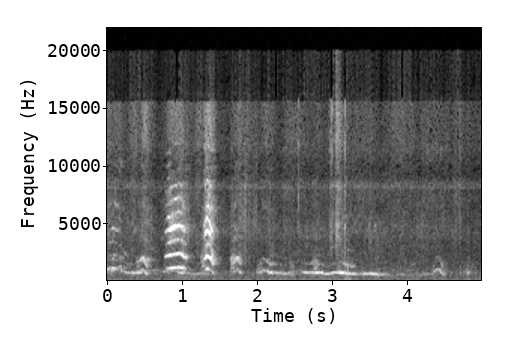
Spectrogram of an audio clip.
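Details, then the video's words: Two-week-old puppies nursing indoors: high, thin whimpering squeals that rise and fall, several bunched together at the start, then one long wavering whine drawn out across the middle, with a steady low hum behind. "2 week old puppies nursing"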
